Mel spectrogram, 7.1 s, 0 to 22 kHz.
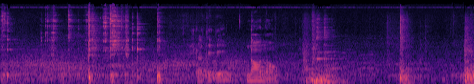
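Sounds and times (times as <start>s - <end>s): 
dishes and cutlery clattering as they are cleared from a table: 0.0s - 2.5s
speech: 3.0s - 4.7s.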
